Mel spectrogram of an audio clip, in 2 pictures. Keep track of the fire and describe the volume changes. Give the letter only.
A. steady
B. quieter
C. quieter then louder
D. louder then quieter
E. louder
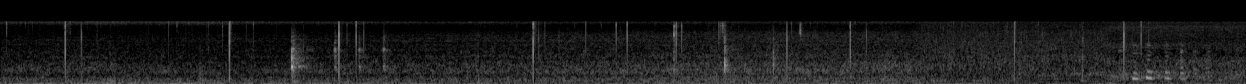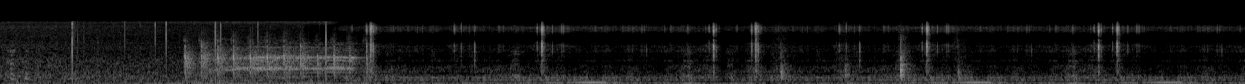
E.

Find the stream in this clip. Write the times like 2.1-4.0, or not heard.
0.0-15.6.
